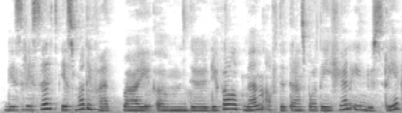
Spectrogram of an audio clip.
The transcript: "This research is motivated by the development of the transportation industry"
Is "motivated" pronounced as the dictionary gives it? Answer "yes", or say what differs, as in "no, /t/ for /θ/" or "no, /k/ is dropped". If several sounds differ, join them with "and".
no, /f/ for /v/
